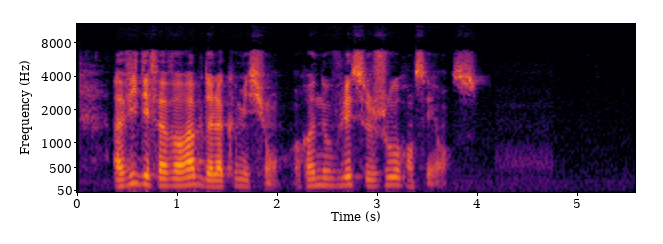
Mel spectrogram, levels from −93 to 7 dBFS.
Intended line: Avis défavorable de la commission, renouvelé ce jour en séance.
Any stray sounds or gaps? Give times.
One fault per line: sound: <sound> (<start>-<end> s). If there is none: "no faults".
no faults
